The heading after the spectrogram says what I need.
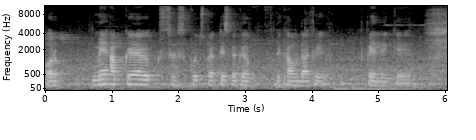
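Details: Hindi-speaking man with self-reported stammer, still practising daily; some words come out unclear, especially those starting with 'd' and 'pr'; stuttering.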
